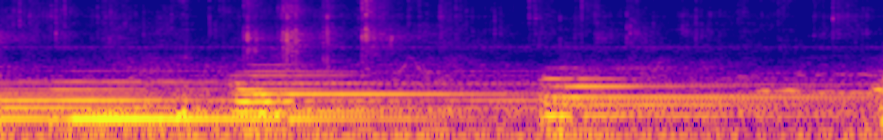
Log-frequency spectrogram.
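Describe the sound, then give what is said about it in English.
A dense, scattered crackling of many plastic communion cup seals being peeled open at once during a church communion, to get to the bread and juice, like light patter, running steadily beneath a sustained, droning musical tone, with no voices. “If you rip the first one open, to get to the bread. And then the second will give you the juice.”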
